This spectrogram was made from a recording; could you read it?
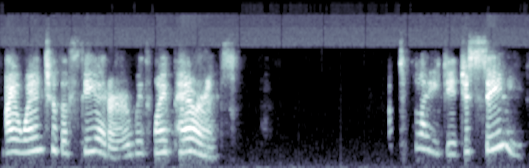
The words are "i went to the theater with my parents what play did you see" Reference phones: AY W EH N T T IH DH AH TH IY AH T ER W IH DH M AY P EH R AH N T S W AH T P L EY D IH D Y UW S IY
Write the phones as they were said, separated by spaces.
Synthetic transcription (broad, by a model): AY W EH N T T IH DH AH TH IY AH T ER W IH DH M AY P EH R AH N T S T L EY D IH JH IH S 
